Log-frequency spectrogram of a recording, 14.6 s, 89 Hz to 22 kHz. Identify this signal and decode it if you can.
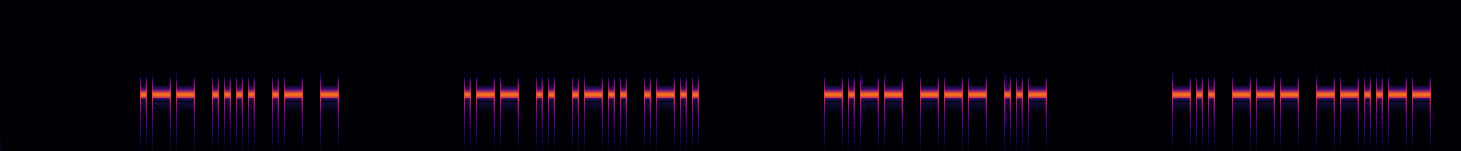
Morse code, heard as a keyed tone, about 20 wpm, 700 Hz. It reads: WHAT WILL YOU DO,
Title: 3x Word-Spacing - Sentences from Top 100 Words - 20wpm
